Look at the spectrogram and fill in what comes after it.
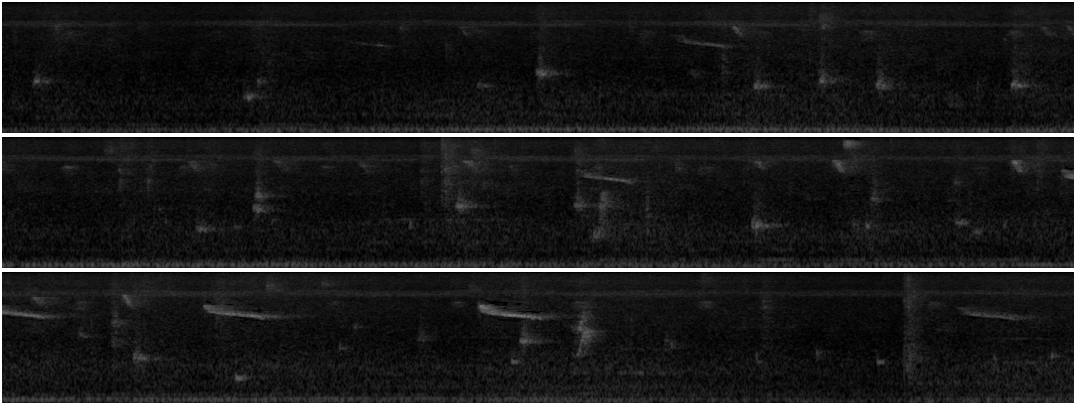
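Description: Wild birds chirping and calling in scattered short notes, several of them quick downward-sliding chirps, over a low steady rumble.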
